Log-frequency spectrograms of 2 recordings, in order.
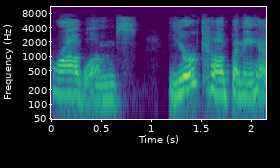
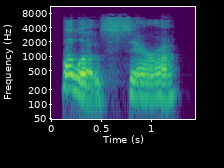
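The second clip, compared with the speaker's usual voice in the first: acted, repulsive, very slow, very drawn-out disgusting drawl. Retelling a meeting, speaker quotes a man greeting Sarah, [name]'s mock slow, disgusting tone. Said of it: "in a very slow, disgusting tone".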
